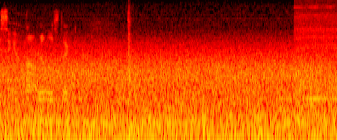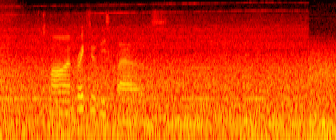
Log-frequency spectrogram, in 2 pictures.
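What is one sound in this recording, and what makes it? A jet engine roars steadily in flight.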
